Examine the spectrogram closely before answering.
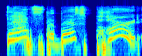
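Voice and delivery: high, drawn-out delighted exclamation; exclaiming. A narrator's reading. Emily answering Daddy about the yellow bedroom, excited exclamation. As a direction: burst out high and stretch the words. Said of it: "Emily exclaimed".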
